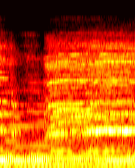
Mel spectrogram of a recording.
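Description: A woman singing a gospel worship song into a microphone over steady, held instrumental chords, her voice breaking off briefly about half a second in.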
